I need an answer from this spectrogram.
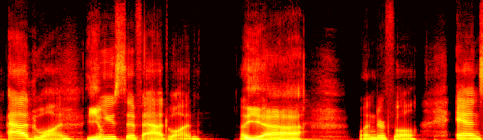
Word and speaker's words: Aduan: So, it's pronounced Adwan, but trust me, it doesn't offend me.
